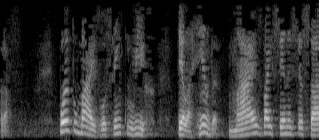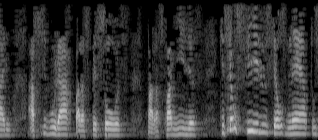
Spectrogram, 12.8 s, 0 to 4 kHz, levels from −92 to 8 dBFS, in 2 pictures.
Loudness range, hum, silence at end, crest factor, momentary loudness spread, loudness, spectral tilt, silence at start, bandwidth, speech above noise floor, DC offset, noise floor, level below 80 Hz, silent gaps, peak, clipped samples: 3 LU; none; 0 s; 20 dB; 10 LU; -25 LUFS; -10.5 dB/octave; 0.05 s; 4 kHz; 37 dB; under 0.1%; -61 dBFS; -80 dBFS; none; -4 dBFS; under 0.1%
